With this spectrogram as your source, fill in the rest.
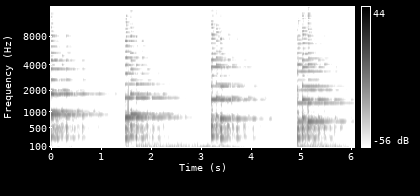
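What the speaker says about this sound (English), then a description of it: "Okay, next thing we have is the charango." A charango part for a beat plays as four bright strummed chords spaced evenly apart, each ringing and decaying into near silence before the next, alone and soft.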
